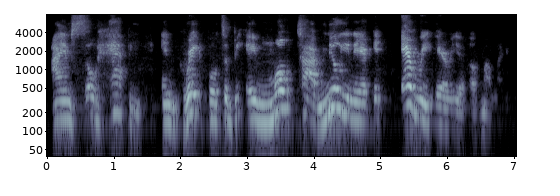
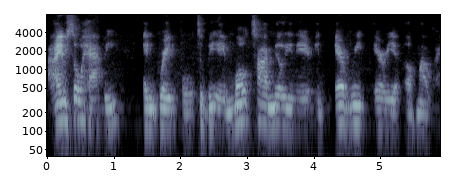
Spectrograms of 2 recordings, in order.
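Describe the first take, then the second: First: It is read with strong, heartfelt feeling. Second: It is read plainly, without much feeling.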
